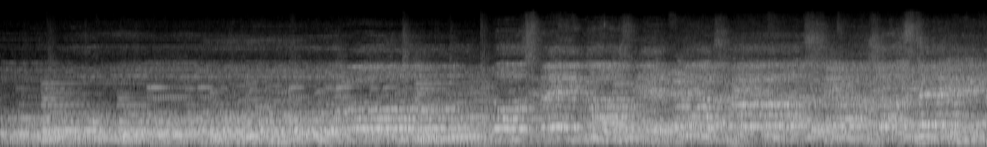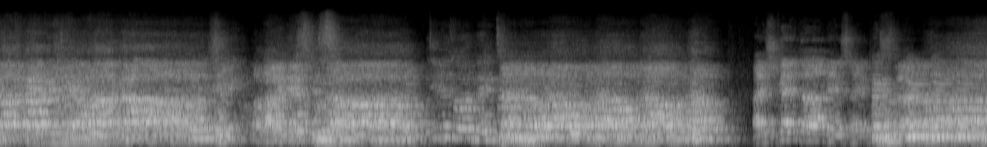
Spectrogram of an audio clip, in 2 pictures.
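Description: Men's choir singing in four-part male voicing (TTBB), holding and moving through sustained chords, with brief dips about two-thirds of the way through and a short break just before the end.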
